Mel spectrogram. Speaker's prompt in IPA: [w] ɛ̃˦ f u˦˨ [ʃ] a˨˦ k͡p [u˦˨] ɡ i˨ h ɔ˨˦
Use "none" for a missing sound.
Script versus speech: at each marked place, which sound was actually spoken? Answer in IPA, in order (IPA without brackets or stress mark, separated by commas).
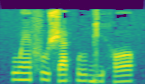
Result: w, ʃ, u˧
